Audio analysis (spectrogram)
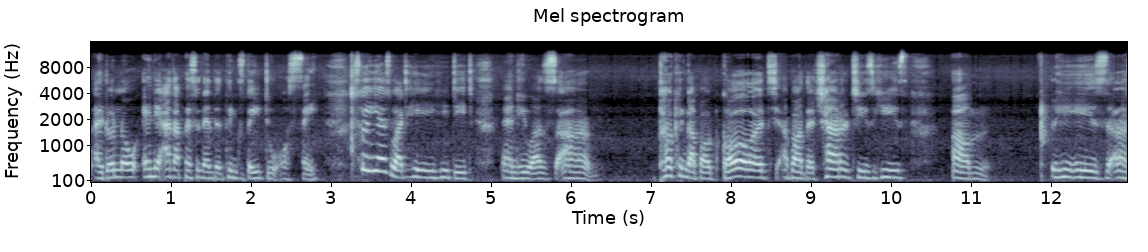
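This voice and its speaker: A woman's voice: fairly low pitch, a little mellow. A woman with a South African accent telling viewers her own story and warning them, earnest and preachy, often repeating herself. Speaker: vlogger.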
